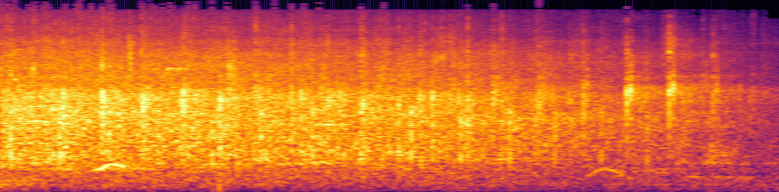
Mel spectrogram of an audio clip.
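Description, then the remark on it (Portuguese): Sustained applause from an audience, a dense wash of many hands clapping at once, steady and full before easing slightly toward the end, with faint voices mixed in. “Glória a Deus, aplauda mais forte.”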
